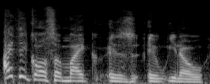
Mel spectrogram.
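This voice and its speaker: A man's voice: on the high side, wildly swooping pitch, moderate pace, darkish tone. A man on a radio show bantering casually and arguing his point. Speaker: radio show staff member.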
